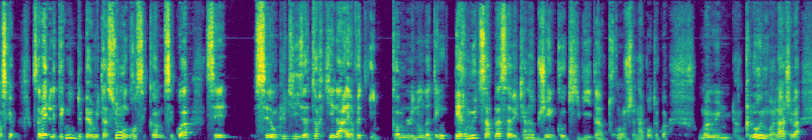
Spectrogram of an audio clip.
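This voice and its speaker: Talking at a very fast pace, a man sounds somewhat breathy, with lively intonation and big swings in loudness. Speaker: manga reviewer. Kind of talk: casual review monologue. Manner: halting, many fillers.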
